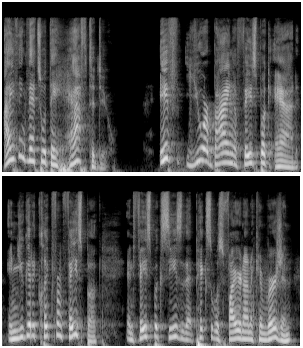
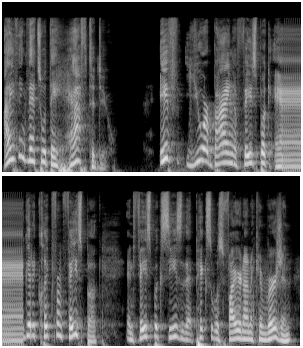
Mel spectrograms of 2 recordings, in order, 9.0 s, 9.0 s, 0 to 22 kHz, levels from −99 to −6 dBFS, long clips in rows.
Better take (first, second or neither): first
